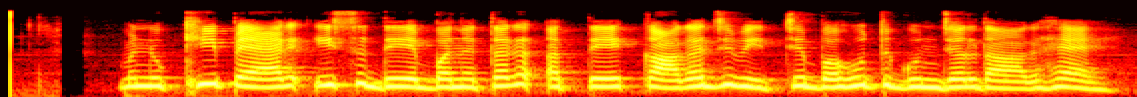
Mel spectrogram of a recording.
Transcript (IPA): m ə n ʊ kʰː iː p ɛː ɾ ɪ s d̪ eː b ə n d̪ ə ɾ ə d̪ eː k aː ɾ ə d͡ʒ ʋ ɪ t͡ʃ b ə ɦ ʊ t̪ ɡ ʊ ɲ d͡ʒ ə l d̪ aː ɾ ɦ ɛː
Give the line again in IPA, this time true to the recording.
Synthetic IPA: m ə n ʊ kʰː iː p ɛː ɾ ɪ s d̪ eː b ə n t̪ ə ɾ ə t̪ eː k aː ɾ ə d͡ʒ ʋ ɪ t͡ʃ b ə ɦ ʊ t̪ ɡ ʊ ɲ d͡ʒ ə l d̪ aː ɾ ɦ ɛː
